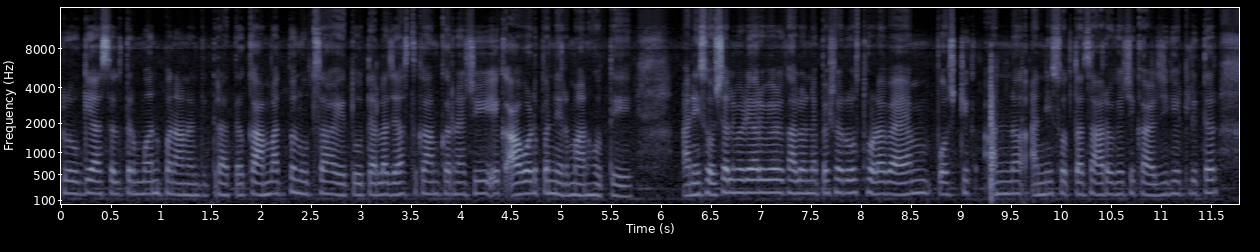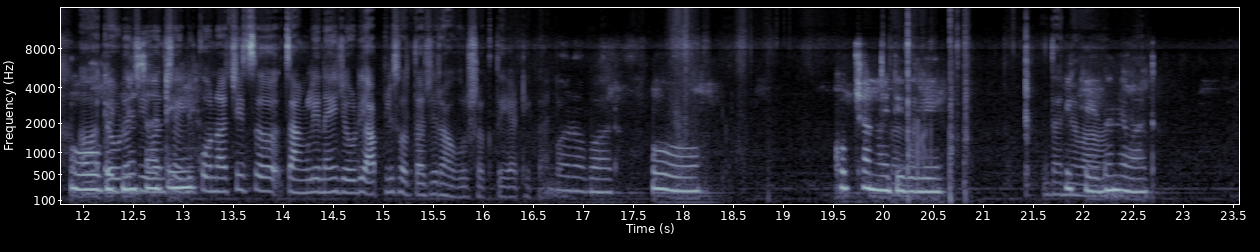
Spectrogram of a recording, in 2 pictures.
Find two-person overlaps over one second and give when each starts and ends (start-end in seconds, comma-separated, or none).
11.9-13.1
